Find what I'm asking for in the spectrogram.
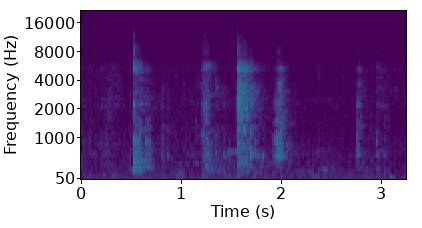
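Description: A spoon scrapes and clacks against a cooking pan as ginger garlic paste is stirred into tomato masala for paneer matar. The stirring strokes come in a few separate bursts, close up, with no voice.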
